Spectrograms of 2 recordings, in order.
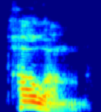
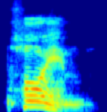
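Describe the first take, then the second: First: It is said with an um ending, like po-um. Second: It is said with an oi sound, like poy-em. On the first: "like it has an um inside it" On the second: "like it has an oi inside it"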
